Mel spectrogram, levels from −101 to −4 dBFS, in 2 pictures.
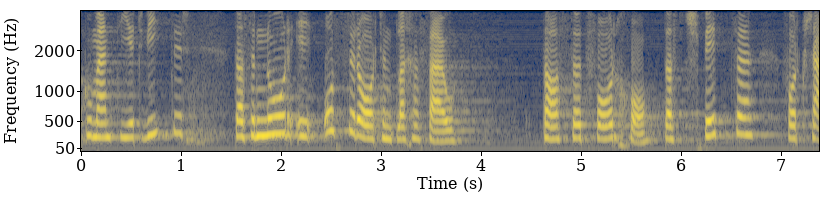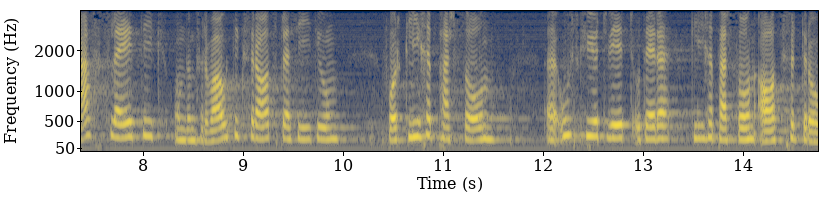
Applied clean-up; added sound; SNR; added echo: none; none; none; none.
